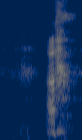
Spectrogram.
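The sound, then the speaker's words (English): An old pet named Ollie snoring: a soft, airy intake of breath followed by a louder, rougher breathy snort, with no talking. “If you can hear Ollie snoring, I apologize.”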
